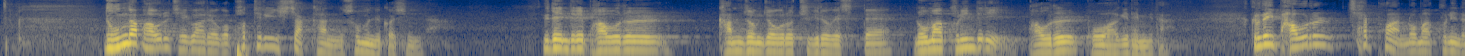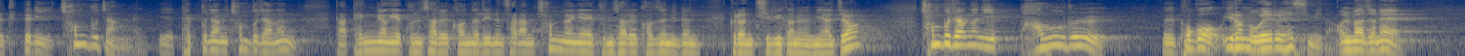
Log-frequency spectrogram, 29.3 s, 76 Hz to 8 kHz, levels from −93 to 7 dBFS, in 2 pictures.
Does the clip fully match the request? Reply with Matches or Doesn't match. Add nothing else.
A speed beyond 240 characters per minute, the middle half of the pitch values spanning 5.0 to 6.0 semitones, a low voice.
Matches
